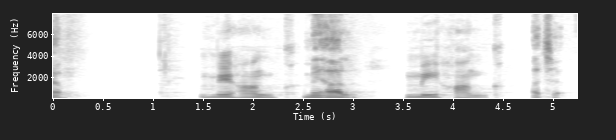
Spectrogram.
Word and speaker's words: मेहांक: मेहांक। मेहाल। मेहांक। अच्छा, स्पेलिंग बताओ अलग अलग।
